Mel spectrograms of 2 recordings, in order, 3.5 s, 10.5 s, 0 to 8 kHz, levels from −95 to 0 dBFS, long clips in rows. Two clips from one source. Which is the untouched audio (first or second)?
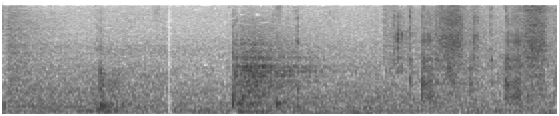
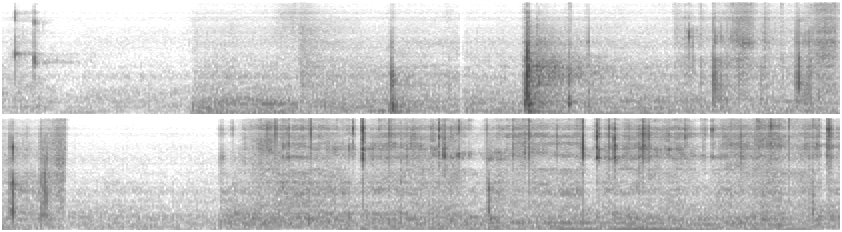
first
